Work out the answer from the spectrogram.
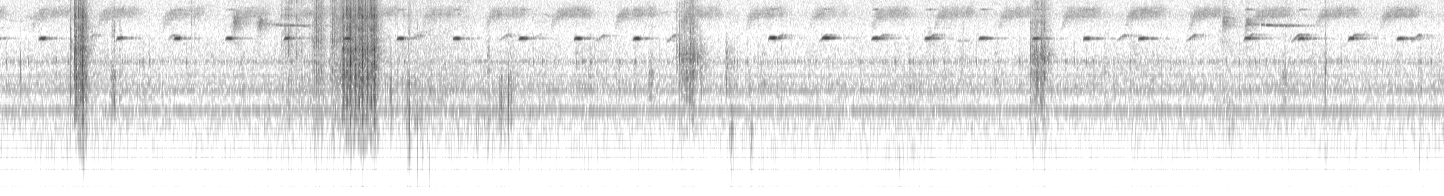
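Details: A Red-throated (Red-gorgeted) Flycatcher in Thailand gives high, thin chip notes about twice a second, with loud camera shutter clicks now and then as it is photographed.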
